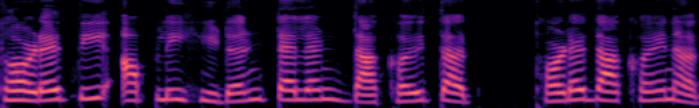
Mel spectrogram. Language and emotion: Goan Konkani, neutral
